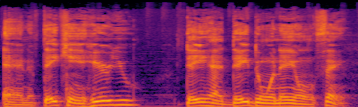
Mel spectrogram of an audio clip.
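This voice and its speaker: A man's voice: mid-range voice, very animated, a little slow, mellow. A man hosting a podcast, laid-back and conversational, keeping the talk moving with short responses. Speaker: podcast host. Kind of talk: casual podcast chat.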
